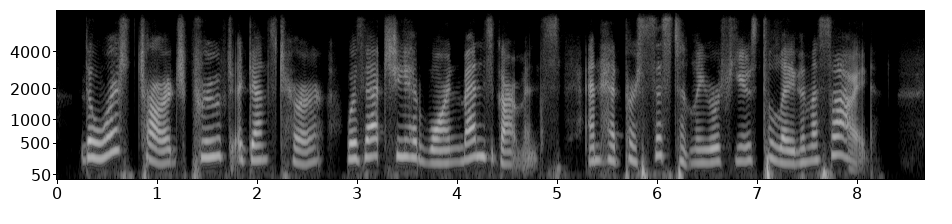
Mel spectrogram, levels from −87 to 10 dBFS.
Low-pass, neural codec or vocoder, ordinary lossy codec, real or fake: 7.2 kHz; codec, 16 kHz, 1 kbps, FreqCodec, larger model; Opus, 24 kbps; fake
